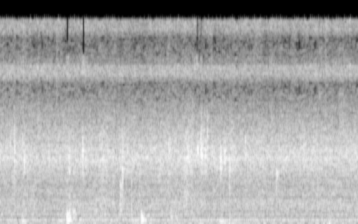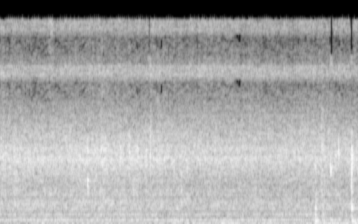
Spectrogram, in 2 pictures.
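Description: Onions fry in a pan for matar pulao, turning light brown, with a dense continuous sizzle and scattered stirring scrapes and clicks, close and fairly loud, with no voice.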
